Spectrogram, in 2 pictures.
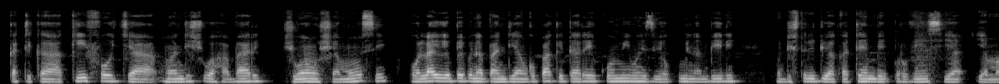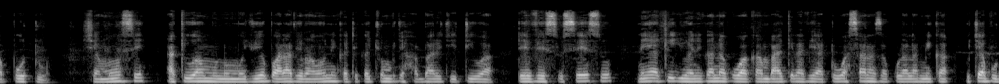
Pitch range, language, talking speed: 125-140 Hz, English, 140 wpm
